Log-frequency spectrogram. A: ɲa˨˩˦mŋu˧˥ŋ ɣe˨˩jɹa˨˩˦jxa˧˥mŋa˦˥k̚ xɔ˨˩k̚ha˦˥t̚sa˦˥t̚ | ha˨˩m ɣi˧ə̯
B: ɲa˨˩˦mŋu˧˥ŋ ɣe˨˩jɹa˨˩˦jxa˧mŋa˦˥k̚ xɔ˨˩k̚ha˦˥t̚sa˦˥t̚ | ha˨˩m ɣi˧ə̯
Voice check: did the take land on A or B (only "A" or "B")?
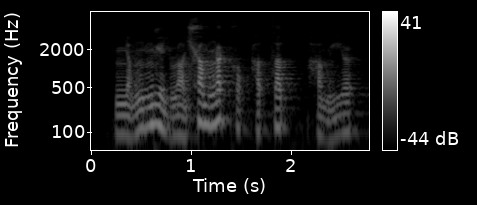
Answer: B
